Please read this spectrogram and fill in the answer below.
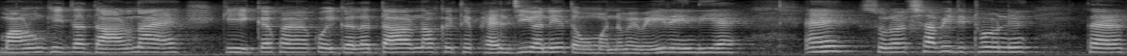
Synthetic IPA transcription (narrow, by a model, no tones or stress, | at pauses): maːɳ̤ũkʰed̪ad̪aːɽ̃naːɦe | kɪɦɪkkoːiɣɐlət̪̚d̪aːɾnakɪt̪ʰepʰɐɦɪld͡ʑiʋɐnet̪ɐuːmɐnə̆mẽʋeːiɾɐɦĩːn̆d̪iaːɦe | ɛ̃ːsʊɾəkʃabiɗɪʈʰoɪnɪ | t̪ɐ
